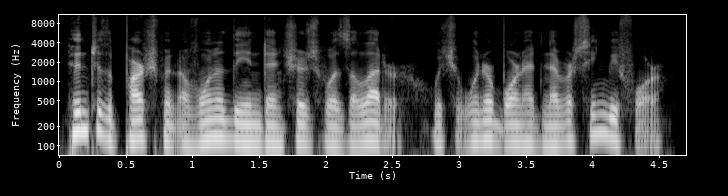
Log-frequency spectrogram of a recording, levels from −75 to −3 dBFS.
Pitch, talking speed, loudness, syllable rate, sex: 110 Hz, 230 wpm, -21 LUFS, 7.2 syllables/s, male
